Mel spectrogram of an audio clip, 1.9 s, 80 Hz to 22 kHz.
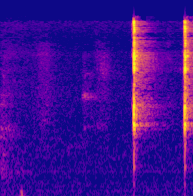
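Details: Used Japanese-made Daiwa Spin Matic-700 spinning reel with 2 bearings: two crisp, sharp snaps about half a second apart as the bail flips over cleanly on a strong spring; normal bail operation.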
